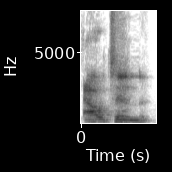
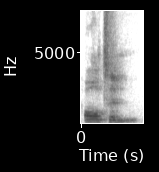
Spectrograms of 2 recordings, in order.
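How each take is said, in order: First: The name is pronounced in a casual Midwestern way. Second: The name is pronounced in a formal-sounding way. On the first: The speaker calls it right. "it's Alton" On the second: The speaker calls it wrong. "not Alton. ... Don't get all formal with Alton"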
